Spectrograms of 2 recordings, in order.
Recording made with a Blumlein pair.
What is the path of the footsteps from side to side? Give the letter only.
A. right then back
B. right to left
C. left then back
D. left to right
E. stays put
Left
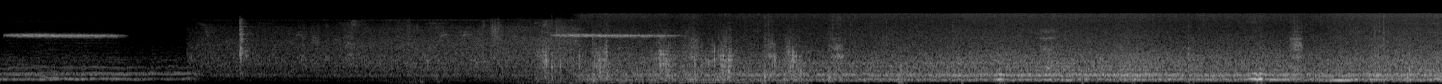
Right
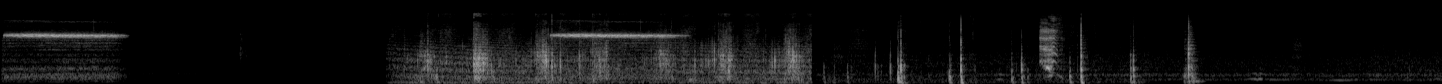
C.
